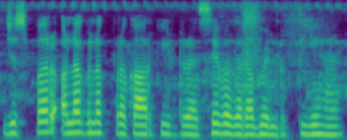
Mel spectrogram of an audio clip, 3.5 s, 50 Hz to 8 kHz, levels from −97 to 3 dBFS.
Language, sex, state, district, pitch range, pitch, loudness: Hindi, female, Uttar Pradesh, Shamli, 180-205 Hz, 190 Hz, -18 LUFS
